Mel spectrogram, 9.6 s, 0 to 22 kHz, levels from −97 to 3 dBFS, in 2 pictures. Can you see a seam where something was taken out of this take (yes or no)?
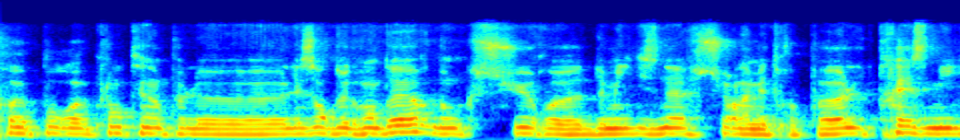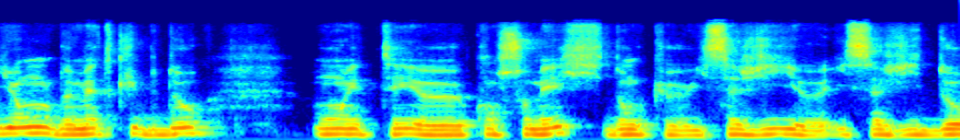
no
